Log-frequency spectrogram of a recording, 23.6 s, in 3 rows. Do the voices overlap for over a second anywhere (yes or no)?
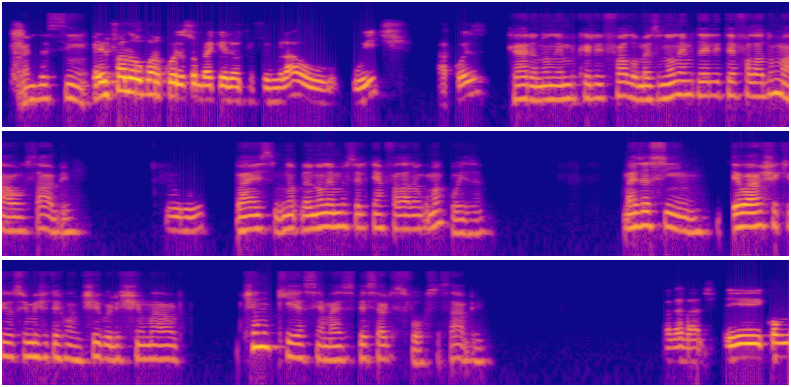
no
